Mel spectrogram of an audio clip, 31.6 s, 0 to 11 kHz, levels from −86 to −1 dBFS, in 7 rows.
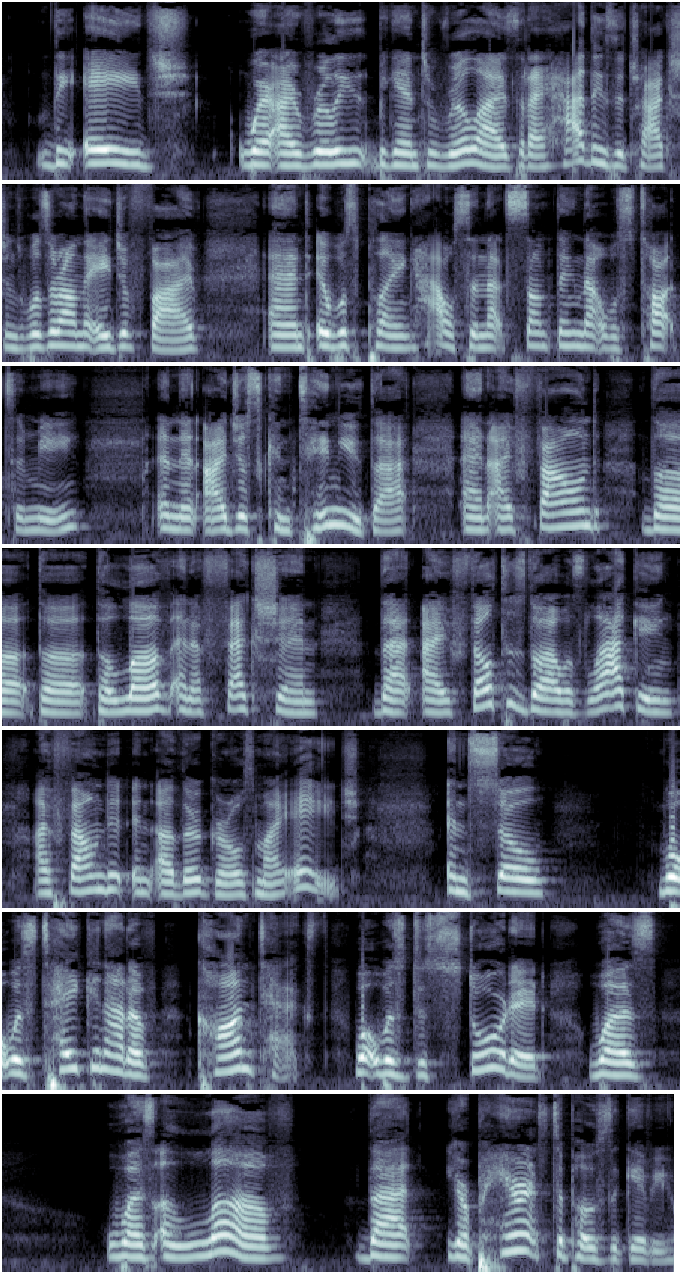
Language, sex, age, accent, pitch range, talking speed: English, female, 30-49, American, 190-235 Hz, 160 wpm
